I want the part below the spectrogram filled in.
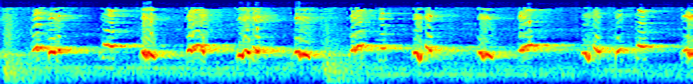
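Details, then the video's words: Yellow-vented bulbul singing in a rapid, energetic 'ropel gacor' style, mistaken from afar for a straw-headed bulbul: bubbly, slurred whistled notes tumbling up and down, about three per second, in a continuous chatter over faint background hum. "dari kejauhan di sangka suara burung CUCAK ROWO setelah dihampiri ternyata cuma TRUCUKAN ROPEL GACOR"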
